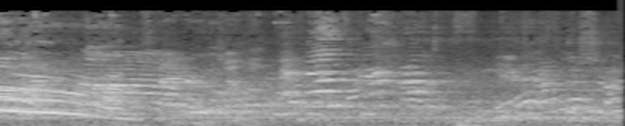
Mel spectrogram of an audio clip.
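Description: Background chatter of visitors and children's voices, with one high, drawn-out voice that rises and falls in the first second.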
